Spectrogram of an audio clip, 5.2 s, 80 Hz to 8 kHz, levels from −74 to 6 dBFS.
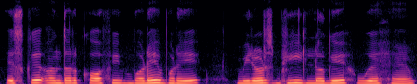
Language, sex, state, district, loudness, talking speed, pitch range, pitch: Hindi, female, Bihar, Patna, -15 LUFS, 105 wpm, 210-225 Hz, 220 Hz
